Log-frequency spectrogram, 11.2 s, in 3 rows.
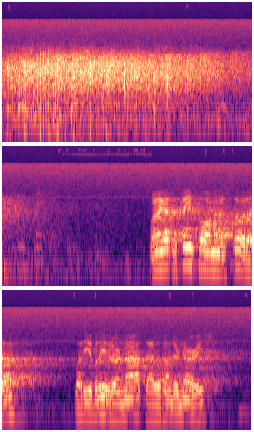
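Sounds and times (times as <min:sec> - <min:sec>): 
audience clapping: 0:00.0 - 0:04.0
speech: 0:06.3 - 0:07.9, 0:08.6 - 0:10.7.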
